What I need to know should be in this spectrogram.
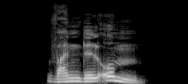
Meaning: inflection of umwandeln: 1. first-person singular present 2. singular imperative
- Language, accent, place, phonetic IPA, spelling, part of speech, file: German, Germany, Berlin, [ˌvandl̩ ˈʊm], wandel um, verb, De-wandel um.ogg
